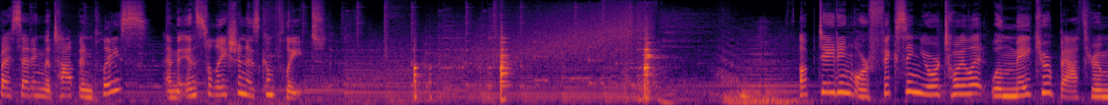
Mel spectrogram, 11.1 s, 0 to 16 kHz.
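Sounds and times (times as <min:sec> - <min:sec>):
background music: 0:00.0 - 0:11.0
toilet tank lid clinking: 0:04.1 - 0:05.2, 0:06.3 - 0:06.7.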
